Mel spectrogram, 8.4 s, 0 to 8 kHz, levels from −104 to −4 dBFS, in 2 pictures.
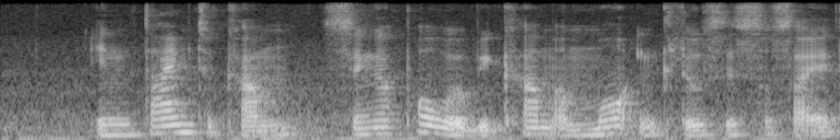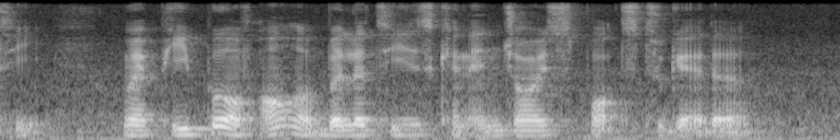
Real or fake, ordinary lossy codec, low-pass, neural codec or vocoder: real; none; 7.2 kHz; none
